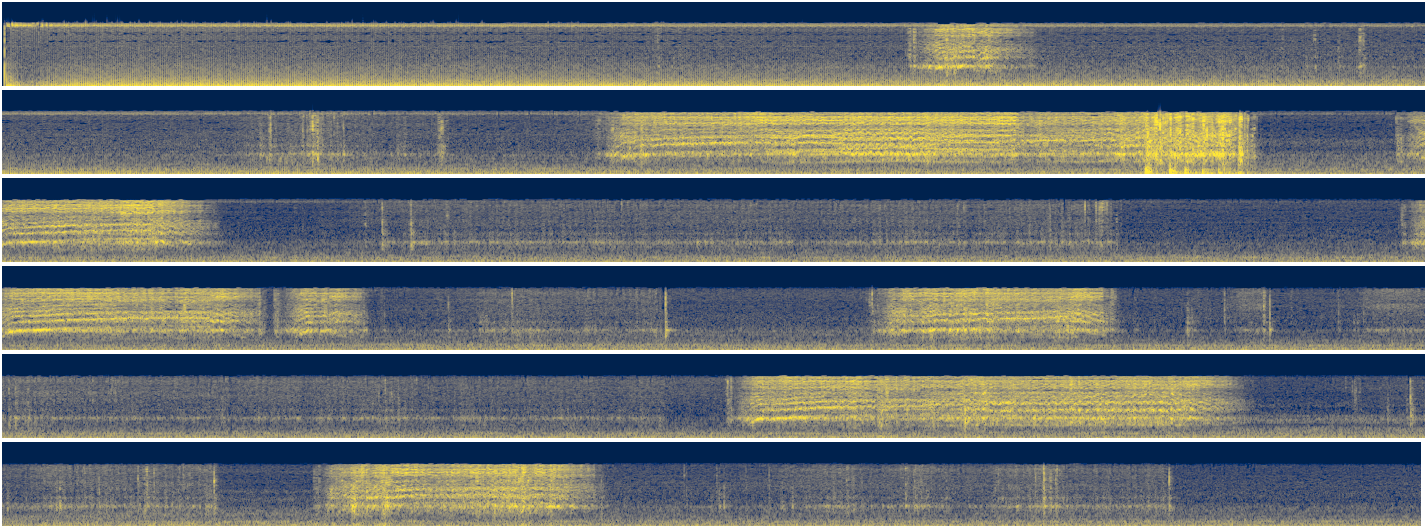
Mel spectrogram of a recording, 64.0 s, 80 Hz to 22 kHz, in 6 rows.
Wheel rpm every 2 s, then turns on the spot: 0, 0, 0, 20, 0, 0, 10, 50, 160, 140, 50, 40, 20, 10, 20, 10, 120, 30, 10, 90, 30, 10, 20, 10, 130, 150, 10, 20, 100, 10, 20, 0.
12-14 24-30 34-38 40-48 60-62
